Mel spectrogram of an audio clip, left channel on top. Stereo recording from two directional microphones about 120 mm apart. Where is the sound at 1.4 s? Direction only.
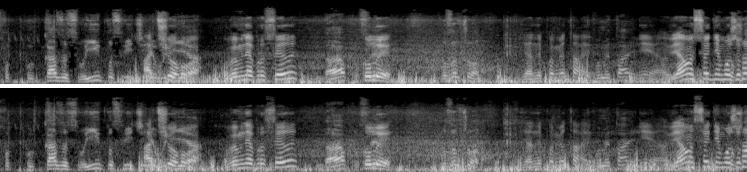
45° left (ahead or behind).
